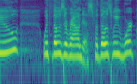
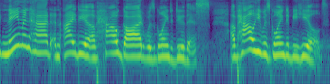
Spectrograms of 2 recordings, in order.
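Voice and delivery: ordinary talk, nothing marked

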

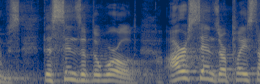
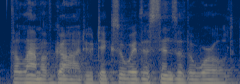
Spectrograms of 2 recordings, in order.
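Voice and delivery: much softer, low reverent repeat of the quote; hushed; 7 semitones lower, 8 dB quieter than usual. Retold or imitated. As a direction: say it again almost under the breath, in awe. And that's when John said.

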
